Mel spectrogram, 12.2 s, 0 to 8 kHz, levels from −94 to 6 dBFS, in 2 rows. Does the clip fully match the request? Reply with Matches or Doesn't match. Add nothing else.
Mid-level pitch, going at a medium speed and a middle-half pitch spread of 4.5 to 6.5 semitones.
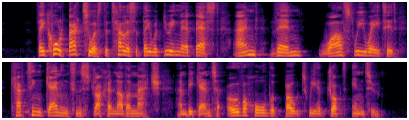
Matches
